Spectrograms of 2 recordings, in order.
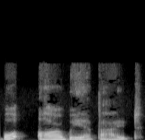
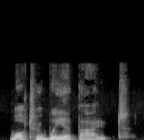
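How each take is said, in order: First: "What" hit first and hardest, in a breathy whisper; stress on what. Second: The word "are" leaned on, falling at the end; stress on are. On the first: Speaker tries a new emphasis on the strap line, whispering. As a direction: lean on "What" in "What are we about?", hushed. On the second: Speaker reads the church strap line, weighting are. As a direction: put the weight on "are" in "What are we about?". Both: Shown as a demonstration. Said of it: "You can put an emphasis on".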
